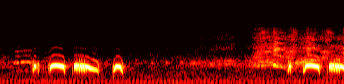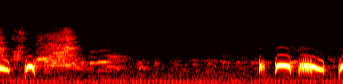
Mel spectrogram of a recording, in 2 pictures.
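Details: Spotted dove used as a decoy, calling to lure other doves: three repeated phrases of deep, hollow coos with a longer falling note in each; the middle phrase overlaps a burst of higher chattering sound.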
